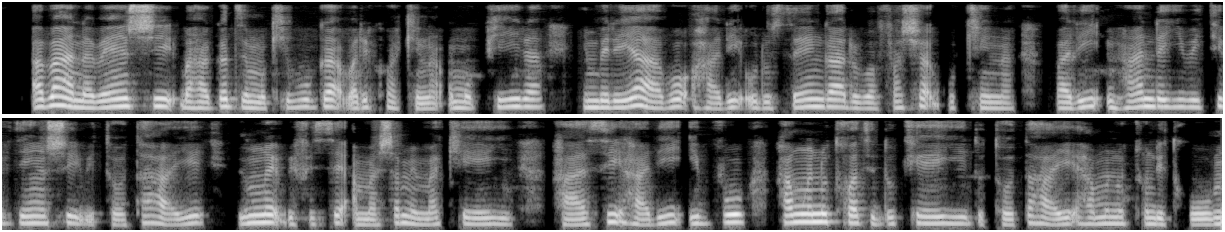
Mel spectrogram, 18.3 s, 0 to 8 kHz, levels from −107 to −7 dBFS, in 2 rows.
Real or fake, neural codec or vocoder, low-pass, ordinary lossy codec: real; none; 7.2 kHz; AAC, 48 kbps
